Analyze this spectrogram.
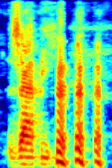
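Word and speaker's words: Zappe: Now we know how to pronounce his name at least, right? Yeah, Zappy.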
